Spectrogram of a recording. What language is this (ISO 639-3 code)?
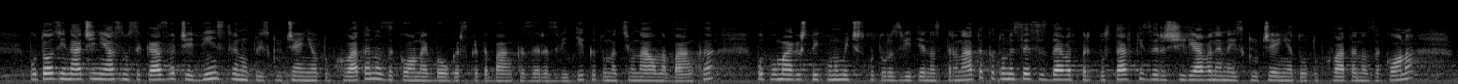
bul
